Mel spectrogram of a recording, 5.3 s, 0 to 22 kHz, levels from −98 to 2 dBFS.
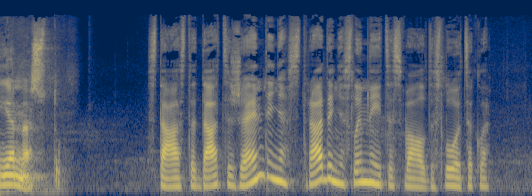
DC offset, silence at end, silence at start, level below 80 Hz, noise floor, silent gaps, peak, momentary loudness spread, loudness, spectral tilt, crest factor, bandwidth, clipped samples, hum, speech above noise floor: under 0.1%; 0.45 s; 0 s; -56 dBFS; -57 dBFS; none; 0 dBFS; 13 LU; -19 LUFS; -4.5 dB/octave; 18 dB; 17 kHz; under 0.1%; none; 39 dB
